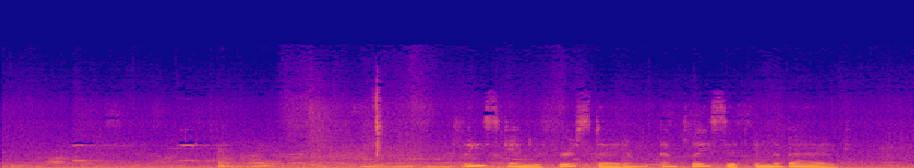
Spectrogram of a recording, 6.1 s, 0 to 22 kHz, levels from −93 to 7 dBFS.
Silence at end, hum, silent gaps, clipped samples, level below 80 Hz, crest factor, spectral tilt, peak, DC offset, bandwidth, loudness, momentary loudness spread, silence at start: 0 s; none; none; under 0.1%; -52 dBFS; 16 dB; -7 dB/octave; -2 dBFS; under 0.1%; 11 kHz; -18 LUFS; 16 LU; 0 s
